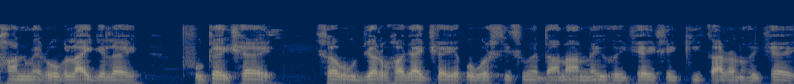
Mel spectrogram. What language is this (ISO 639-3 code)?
mai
